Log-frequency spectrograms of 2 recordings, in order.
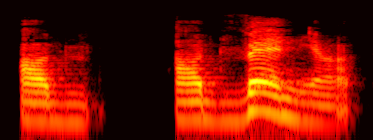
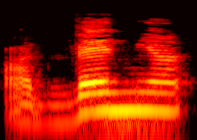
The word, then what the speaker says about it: adveniat: We look at the penultimate is the I, right, between the N and the A, and it is short. So our syllable, our accent goes to the antepenultimate, the E, adveniat, right?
